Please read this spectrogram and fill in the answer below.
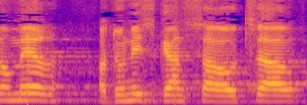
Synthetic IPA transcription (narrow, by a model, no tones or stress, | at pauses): omeʁ | ad̪unisɡansaʁaut͡saʁ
